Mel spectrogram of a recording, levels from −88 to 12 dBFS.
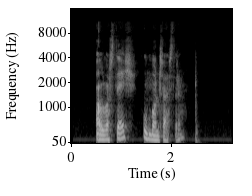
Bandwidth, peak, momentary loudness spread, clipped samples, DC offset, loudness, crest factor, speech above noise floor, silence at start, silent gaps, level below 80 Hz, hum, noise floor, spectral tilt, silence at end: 10.5 kHz; -6 dBFS; 16 LU; under 0.1%; under 0.1%; -24 LUFS; 20 dB; 46 dB; 0.5 s; none; -60 dBFS; none; -69 dBFS; -7.5 dB/octave; 0.7 s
